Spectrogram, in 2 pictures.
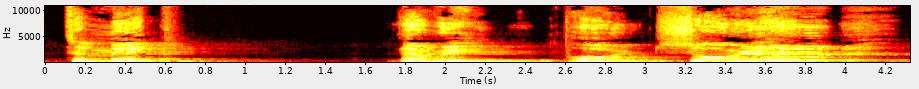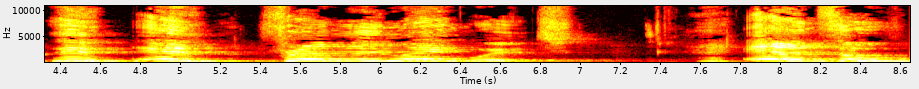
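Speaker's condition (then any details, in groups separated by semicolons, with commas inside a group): Cerebral palsy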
